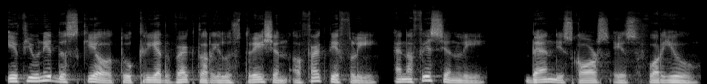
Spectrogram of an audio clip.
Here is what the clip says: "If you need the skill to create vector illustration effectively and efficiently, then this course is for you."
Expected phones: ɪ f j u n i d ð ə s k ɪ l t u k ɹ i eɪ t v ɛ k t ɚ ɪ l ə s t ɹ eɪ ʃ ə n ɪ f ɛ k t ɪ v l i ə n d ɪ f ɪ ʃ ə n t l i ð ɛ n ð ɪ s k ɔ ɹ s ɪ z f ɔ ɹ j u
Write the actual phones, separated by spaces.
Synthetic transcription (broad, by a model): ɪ f j u n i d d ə s k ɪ l t u k ɹ i eɪ t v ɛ k t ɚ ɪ l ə s t ɹ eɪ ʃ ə n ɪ f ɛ k t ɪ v l i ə n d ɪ f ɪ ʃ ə n t l i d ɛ n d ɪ s k ɔ ɹ s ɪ s f ɔ ɹ j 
